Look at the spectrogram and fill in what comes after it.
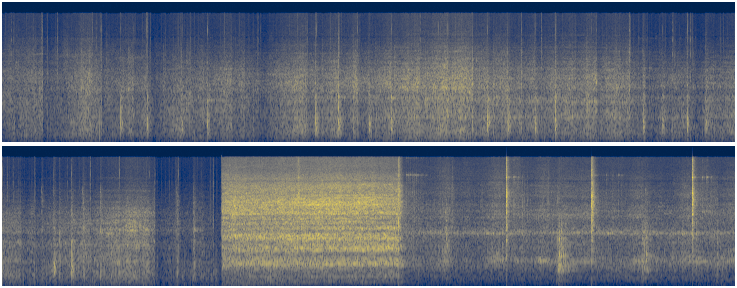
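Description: Steam-hauled train coaches rolling past on the line, their wheels clicking over the rail joints, getting louder about five seconds in. After a break, a loud steady hiss of steam from a locomotive lasts about four seconds and cuts off sharply, followed by scattered clicks and knocks.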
